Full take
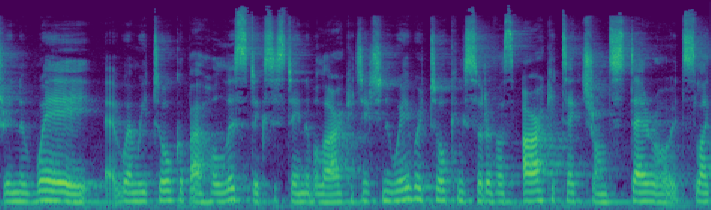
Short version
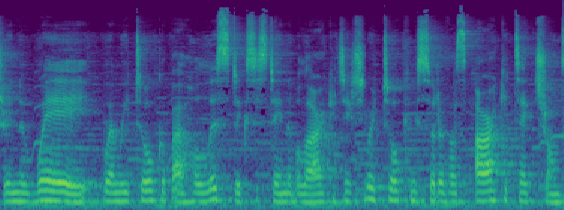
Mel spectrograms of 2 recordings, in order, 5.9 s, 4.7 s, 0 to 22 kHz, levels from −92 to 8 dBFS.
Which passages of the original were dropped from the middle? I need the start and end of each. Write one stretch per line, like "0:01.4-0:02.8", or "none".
0:00.8-0:00.9
0:03.2-0:03.4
